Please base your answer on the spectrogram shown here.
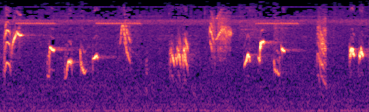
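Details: Nok dok taeng song made of clear whistled notes and scratchy buzzes in quick succession, with brief pauses between bursts, over light background noise.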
